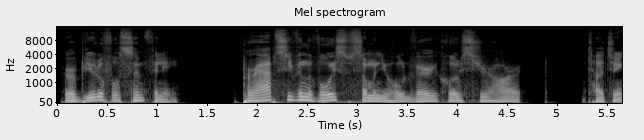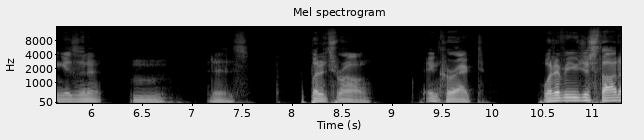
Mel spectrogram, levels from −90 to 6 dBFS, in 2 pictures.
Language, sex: English, male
